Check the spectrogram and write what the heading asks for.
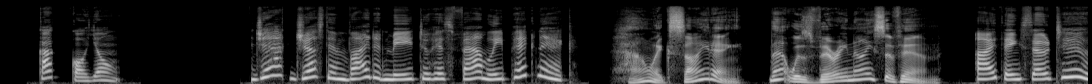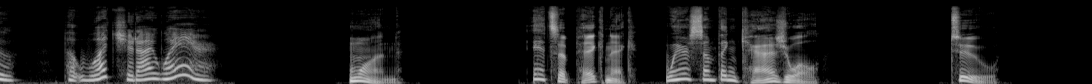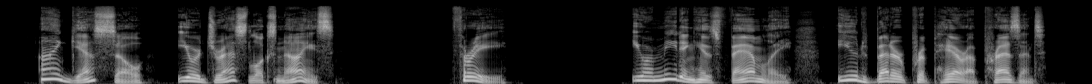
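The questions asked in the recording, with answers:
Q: But what should I wear?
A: 1: It's a picnic. Wear something casual.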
